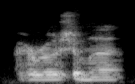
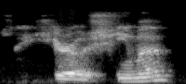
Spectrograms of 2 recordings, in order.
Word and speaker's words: Hiroshima: who did some amazing Hiroshima paintings, which I've called it that for years and have now found out is incorrect. Hiroshima, according to Japanese. I'm trying to unlearn my pseudo-intellectual correct pronunciation.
